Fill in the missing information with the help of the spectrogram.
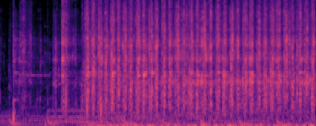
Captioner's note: thuds; ice clinking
